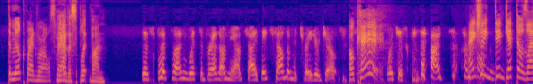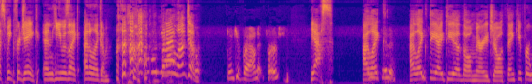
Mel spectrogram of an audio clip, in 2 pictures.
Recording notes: Weekly Dishers call in with questions and suggestions for catering an outdoor party.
